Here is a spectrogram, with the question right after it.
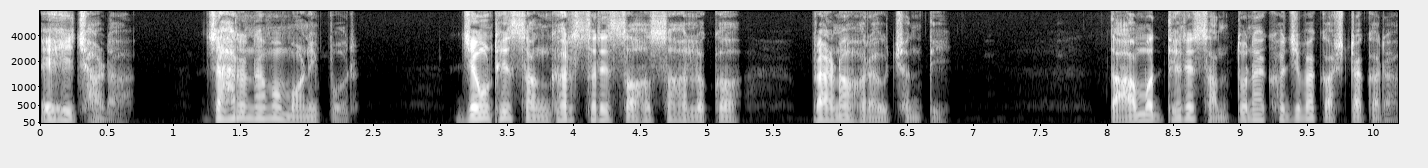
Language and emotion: Odia, sad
